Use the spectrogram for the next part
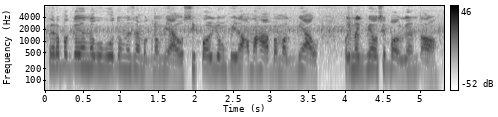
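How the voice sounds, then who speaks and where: Playful high-voiced young man doting on cats. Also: steady tone, fast talker, noisy background. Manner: playful, doting, talks to his cats with sudden squealing exclamations. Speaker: vlogger. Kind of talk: casual vlog talk to camera.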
